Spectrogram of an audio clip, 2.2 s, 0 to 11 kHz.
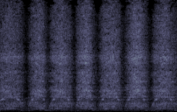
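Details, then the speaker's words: Sovol SV06 3D printer with failed linear bearings on both axes, moved by hand with motors off before replacement with Igus Drylin RJ4JP-01-08 slides: harsh dry rasping every stroke, about every third of a second; rough failed linear ball bearings. "Um, today we're going to change these bearings, the linear bearings to these iiggus ones. These are the non-lubricate ones, not actual bearings and more like slides. So, cuz it's got rather noisy"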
